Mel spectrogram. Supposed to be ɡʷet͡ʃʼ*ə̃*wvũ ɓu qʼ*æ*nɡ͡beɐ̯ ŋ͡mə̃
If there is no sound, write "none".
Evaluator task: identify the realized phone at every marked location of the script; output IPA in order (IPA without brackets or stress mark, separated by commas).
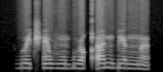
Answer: ɛ̃, ɛ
